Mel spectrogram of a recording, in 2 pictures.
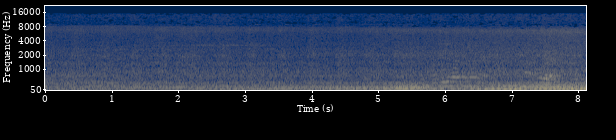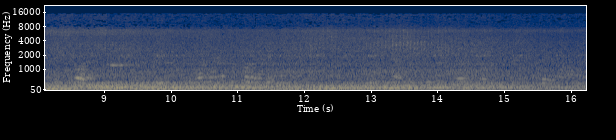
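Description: A motor vehicle engine running with a low, steady rumble that grows louder about six seconds in and eases off near the end, with people's voices faintly over it.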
